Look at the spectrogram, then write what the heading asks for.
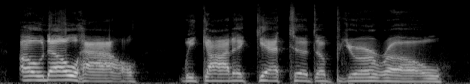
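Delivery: slow, raspy little goblin voice. Showing how a character named Lily should sound: little chain-smoking goblin voice. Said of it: "Lily would probably talk something like this, like a little goblin".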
